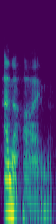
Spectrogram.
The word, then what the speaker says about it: Anaheim: Yes, you pronounce this word Anaheim.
